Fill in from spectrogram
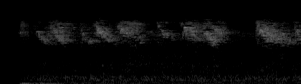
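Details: A flock of sparrows in trees at twilight chirping together in a dense, high, continuous chatter that swells in waves every second or so.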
